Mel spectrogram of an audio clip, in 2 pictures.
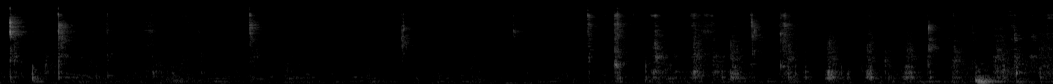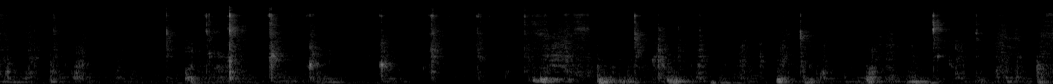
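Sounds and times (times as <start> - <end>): chewing and lip-smacking: 5.1 - 21.0.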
